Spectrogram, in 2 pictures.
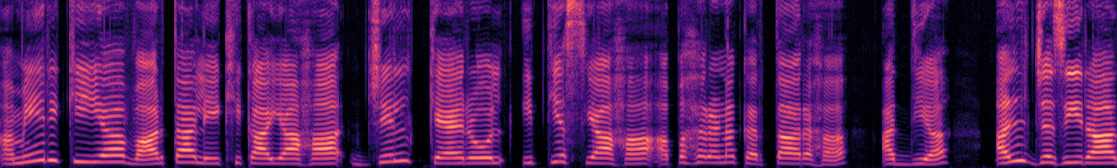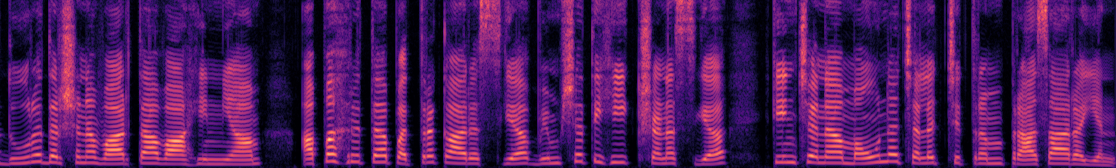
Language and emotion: Sanskrit, neutral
